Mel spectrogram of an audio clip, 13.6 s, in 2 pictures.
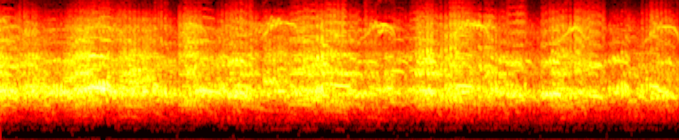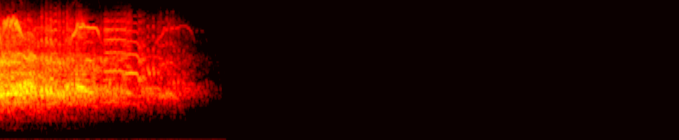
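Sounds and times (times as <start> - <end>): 
common crane bugling and trumpeting calls: 0.0 - 8.7.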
